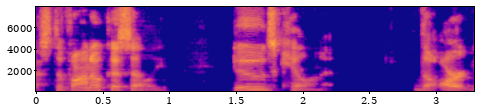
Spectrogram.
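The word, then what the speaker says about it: Stefano Caselli: these freaking ads okay Stefano celi is what it looks like that's how that looks it's pronounced oh D sorry guys having a bad time with acid reflux at the moment um yeah Stefano casselli dude's killing it the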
